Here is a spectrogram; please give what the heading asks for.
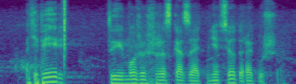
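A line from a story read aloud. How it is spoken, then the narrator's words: Soft. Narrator (Russian): мягко добавил я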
